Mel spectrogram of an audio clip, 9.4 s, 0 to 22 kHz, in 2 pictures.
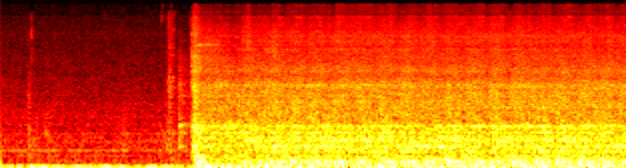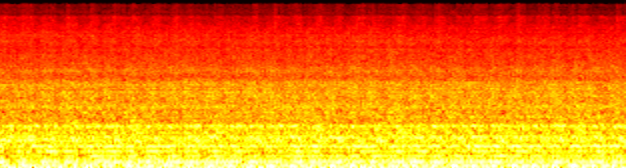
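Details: John Deere 6170M tractor diesel after an engine rebuild, on a NOCO booster: the starter cranks steadily at about three beats a second for eight seconds without firing; an untightened line on the common rail was bleeding off fuel pressure, causing the no-start.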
